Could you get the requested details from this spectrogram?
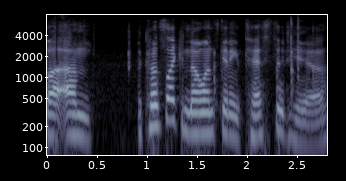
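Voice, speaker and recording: A man's moderate-paced speech in a dry, close sound with no echo. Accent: Australian. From Adelaide, South Australia. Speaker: patron caller on live show. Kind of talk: casual chat.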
